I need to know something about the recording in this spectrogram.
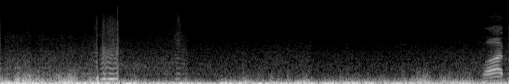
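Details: Honey bees in one of two backyard hives that survived winter, opened for inspection with queen cups found: a dense, low droning hum with rumbling handling noise, a short tonal hum near the start and a man's voice at the very end.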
